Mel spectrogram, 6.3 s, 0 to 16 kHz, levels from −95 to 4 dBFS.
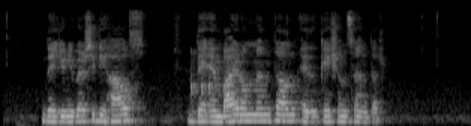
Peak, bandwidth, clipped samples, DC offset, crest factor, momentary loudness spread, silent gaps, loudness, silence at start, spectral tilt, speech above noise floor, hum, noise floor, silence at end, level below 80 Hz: -20 dBFS; 11.5 kHz; under 0.1%; under 0.1%; 18 dB; 15 LU; none; -37 LUFS; 0.55 s; -6.5 dB/octave; 38 dB; none; -74 dBFS; 1.2 s; -76 dBFS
